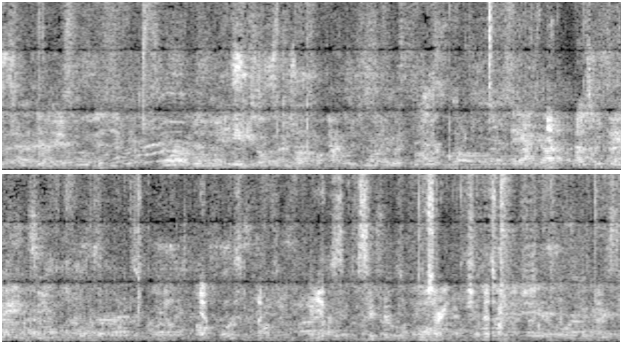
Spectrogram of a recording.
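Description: Playing cards are laid down softly on a table.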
